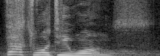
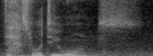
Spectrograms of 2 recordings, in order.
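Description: First: Shouted. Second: Much lower and soft; hushed. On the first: Pastor warning the church, shouting. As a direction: shout it out slowly. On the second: Pastor warning the church, softly. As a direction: drop it to a near hush. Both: Real, not acted.

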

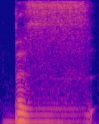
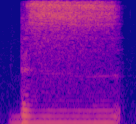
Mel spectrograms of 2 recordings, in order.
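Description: First: Buzzing fly noise, slightly higher. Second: Loud buzzing fly noise. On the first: Imitating a fly again. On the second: Imitating a fly. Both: Pretend. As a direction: buzz like a housefly.

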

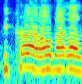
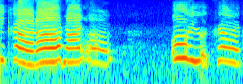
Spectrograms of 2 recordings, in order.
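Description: First: Said in the usual way. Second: High, drawn-out puppet echo. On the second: Pretend. Puppet echoes the preacher.

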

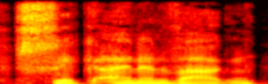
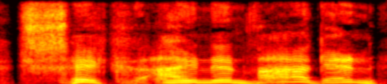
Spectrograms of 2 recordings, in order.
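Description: First: Raised-pitch, insistent command; urgent order. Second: Very high, drawn-out yell; bellowed order. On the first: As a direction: order it urgently, short of yelling. First, less forceful urgent order. (dringlicher Befehl, noch ohne Brüllen) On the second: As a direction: yell the order slowly, word by word. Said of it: "brüllte Munk". (gebrüllter, gedehnter Befehl) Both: A narrator's reading.

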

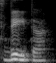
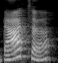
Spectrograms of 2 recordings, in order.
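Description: First: Data as day-ta, softer; data with long A; correct data. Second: Data as dah-ta; mispronounced data; wrong data. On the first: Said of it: "A, not A". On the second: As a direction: say data with a short ah. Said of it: "The pronunciation of the letter A is". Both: Shown as a demonstration.

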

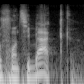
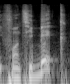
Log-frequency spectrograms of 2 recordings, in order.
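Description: First: "back" with an open A; open-vowelled "back" closing the phrase; correct vowel demo. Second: "bic" said like "bek" in place of "back"; mispronounced "back", coming out as "bic"; wrong vowel demo. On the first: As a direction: say "font ti back" with "ah" in "back". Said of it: "m'a prononcé back". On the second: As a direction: say "font ti bic" with a closed vowel in "bic". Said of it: "il pas dit bic". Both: Shown as a demonstration.

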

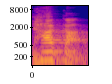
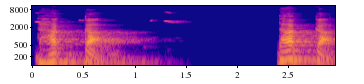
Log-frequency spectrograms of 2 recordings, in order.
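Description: First: ঢাকা with an aspirated dh, said the Bengali way; teacher gives the true local sound ঢাকা, breathy dh at the start; native pronunciation. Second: ঢাকা said with a plain unaspirated d and a doubled k; teacher mimics the British ঢাকা, plain d, held k; British spelling sound. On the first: Teacher showing students the native ঢাকা with aspirated dh. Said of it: "আমাদের রাজধানী শহর". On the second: Teacher contrasting the British Dacca with the native name. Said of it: "নাম দিয়ে দিলেন". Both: Shown as a demonstration.

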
